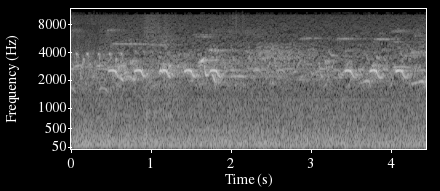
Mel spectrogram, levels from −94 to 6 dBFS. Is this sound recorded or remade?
recorded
